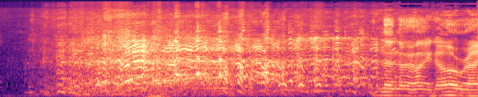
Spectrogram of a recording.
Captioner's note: audience laughs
